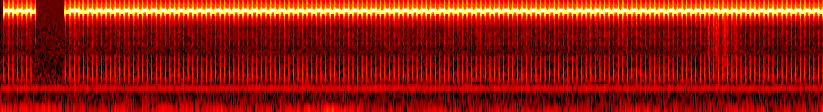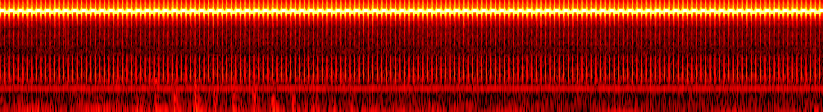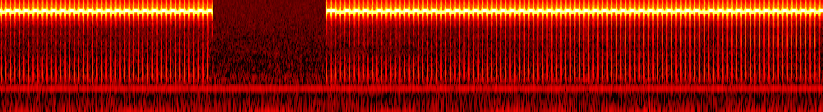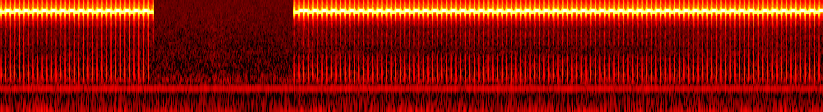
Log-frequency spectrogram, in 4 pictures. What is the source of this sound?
Gryllodinus kerkennensis, an orthopteran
